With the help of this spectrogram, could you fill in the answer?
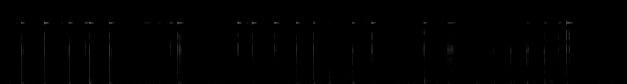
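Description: Two large solid steel threaded hex bolts are held together while their threads rub and clink against each other. About twenty quick, bright metallic clicks and short scrapes come in an uneven rhythm, each with a high ringing tone that dies away almost at once. Between the hits there is near silence.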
